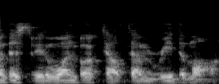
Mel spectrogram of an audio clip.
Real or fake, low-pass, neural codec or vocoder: real; 7.2 kHz; none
